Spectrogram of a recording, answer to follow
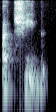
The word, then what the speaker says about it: acid: attention to the pronunciation as we can see in this case we have acid in english but in women it is pronounced achid whereas for the word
